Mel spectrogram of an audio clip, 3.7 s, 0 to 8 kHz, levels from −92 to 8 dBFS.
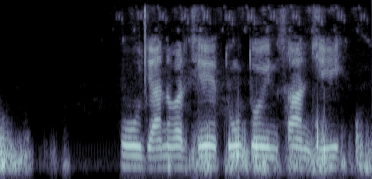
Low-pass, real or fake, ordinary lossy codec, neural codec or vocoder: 7.2 kHz; real; AAC, 48 kbps; none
